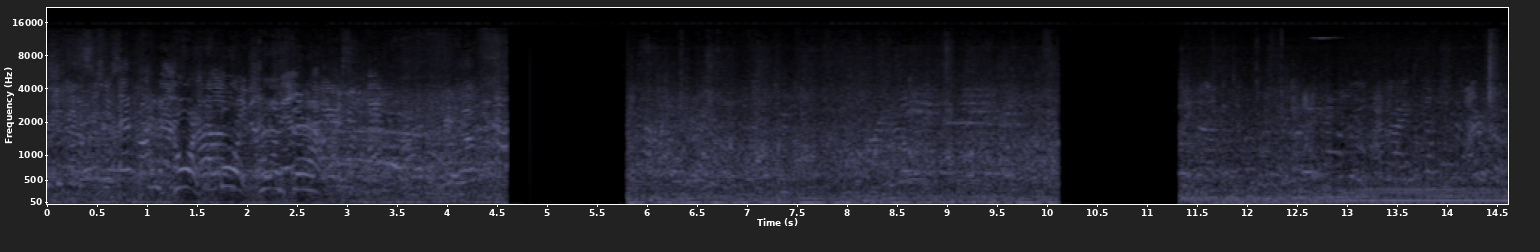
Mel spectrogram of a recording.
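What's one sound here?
A crowd of people chatters outdoors at night.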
